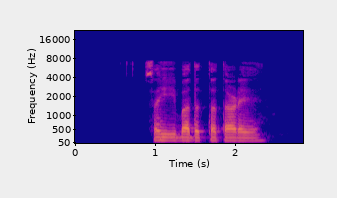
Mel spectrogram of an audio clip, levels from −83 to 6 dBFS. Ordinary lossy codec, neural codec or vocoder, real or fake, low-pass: AAC, 48 kbps; none; real; 7.2 kHz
